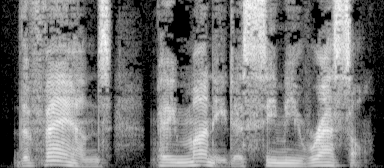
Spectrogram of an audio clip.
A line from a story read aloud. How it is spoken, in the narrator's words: often said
